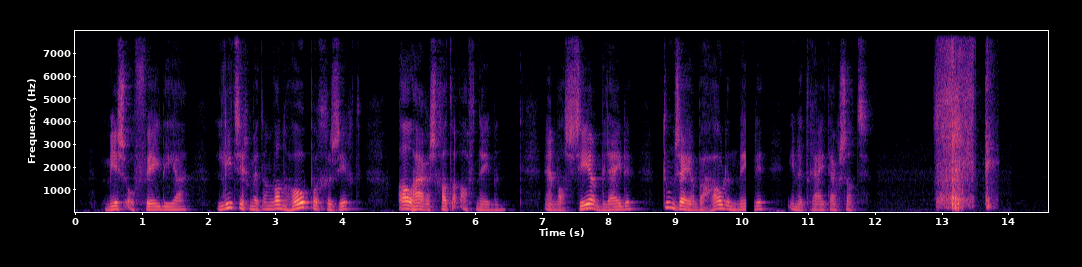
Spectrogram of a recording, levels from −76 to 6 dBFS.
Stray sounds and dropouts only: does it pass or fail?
fail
